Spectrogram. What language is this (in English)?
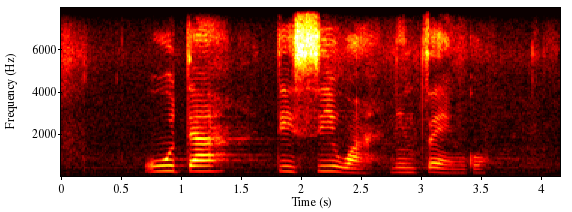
Tsonga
